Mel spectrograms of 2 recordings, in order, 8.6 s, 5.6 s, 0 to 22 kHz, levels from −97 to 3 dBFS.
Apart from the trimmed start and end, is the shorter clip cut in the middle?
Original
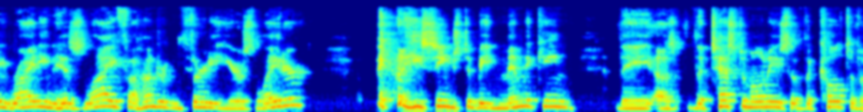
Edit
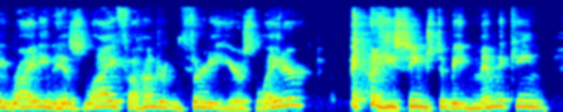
yes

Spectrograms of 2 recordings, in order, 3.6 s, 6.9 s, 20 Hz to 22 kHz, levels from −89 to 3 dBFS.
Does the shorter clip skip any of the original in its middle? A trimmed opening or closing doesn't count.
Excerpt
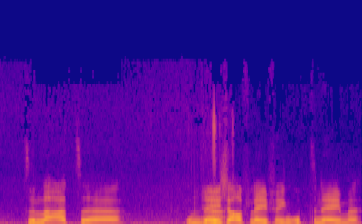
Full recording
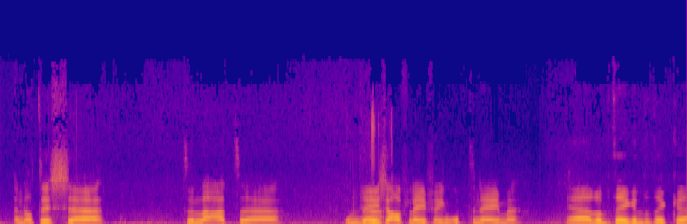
no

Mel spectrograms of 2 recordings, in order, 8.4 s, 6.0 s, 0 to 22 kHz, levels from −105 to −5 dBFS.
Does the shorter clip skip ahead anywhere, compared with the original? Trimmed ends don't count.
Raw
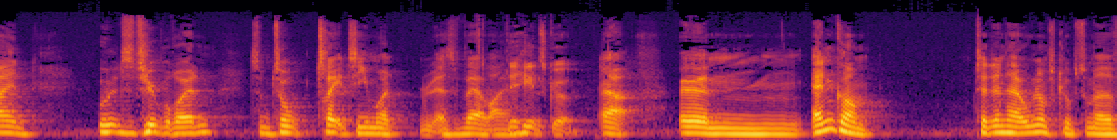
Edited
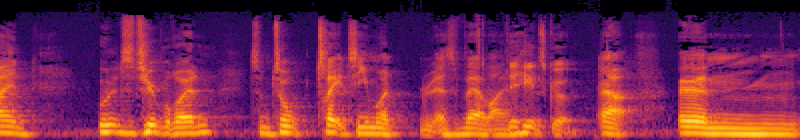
no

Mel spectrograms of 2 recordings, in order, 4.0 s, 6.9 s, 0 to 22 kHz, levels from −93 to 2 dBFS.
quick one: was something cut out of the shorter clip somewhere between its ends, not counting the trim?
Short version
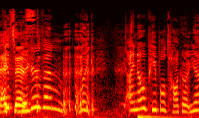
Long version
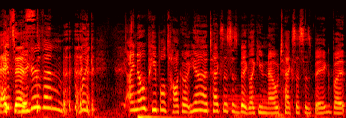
no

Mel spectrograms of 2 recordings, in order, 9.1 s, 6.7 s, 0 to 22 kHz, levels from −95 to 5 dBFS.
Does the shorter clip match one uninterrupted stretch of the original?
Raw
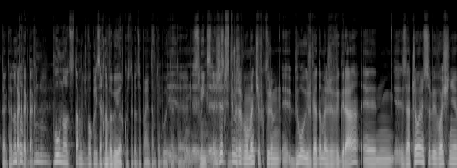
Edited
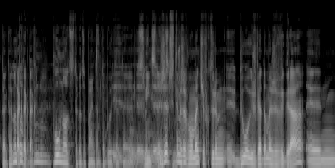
no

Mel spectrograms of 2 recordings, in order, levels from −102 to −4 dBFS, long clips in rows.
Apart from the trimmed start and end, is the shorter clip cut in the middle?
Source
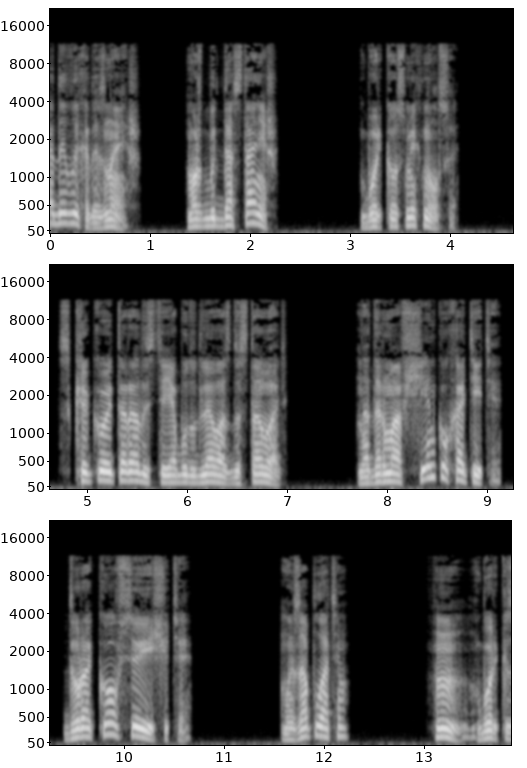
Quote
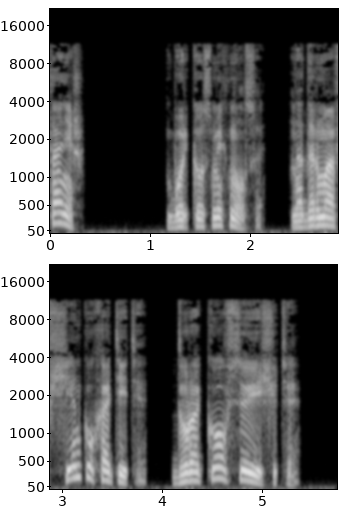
yes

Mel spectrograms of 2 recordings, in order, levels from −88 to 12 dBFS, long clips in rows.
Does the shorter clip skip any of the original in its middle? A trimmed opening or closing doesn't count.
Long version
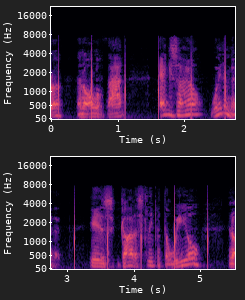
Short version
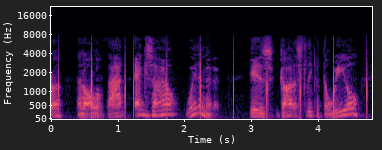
yes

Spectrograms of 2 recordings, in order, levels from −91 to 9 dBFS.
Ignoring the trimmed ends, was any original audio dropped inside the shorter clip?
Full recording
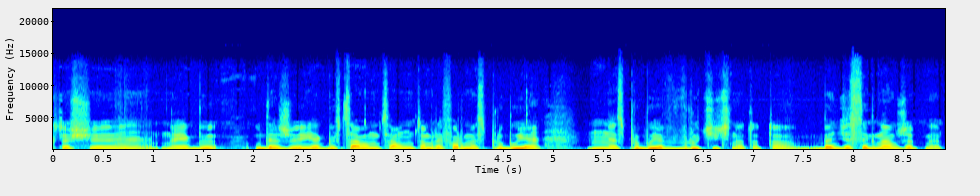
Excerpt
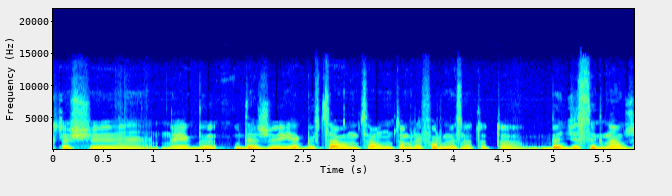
yes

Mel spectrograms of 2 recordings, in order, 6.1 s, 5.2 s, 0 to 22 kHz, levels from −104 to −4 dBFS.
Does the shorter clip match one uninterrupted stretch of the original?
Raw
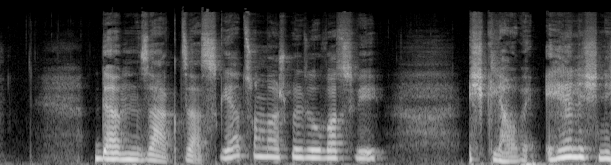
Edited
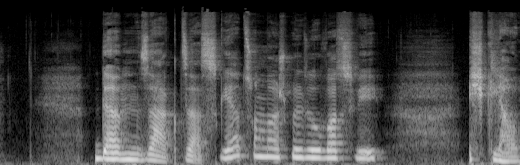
yes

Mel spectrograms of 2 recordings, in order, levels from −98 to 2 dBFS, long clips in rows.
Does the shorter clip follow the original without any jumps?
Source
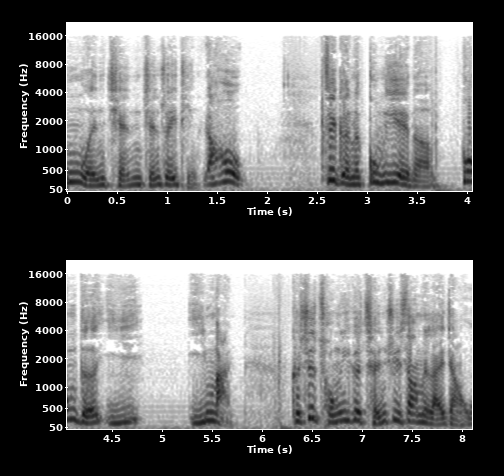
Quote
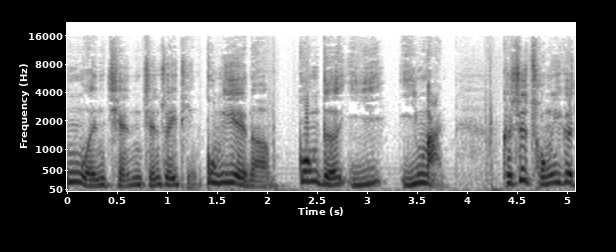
no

